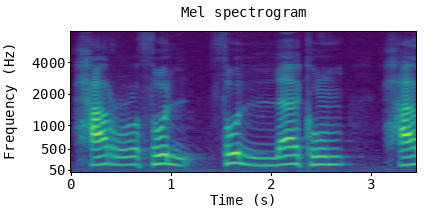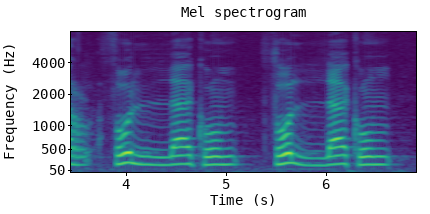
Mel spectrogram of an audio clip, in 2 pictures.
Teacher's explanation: اینجا ثا منون تنوین داره، بعدش لام آمده. لام از حروف ادغام هست، ادغام میکنیم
